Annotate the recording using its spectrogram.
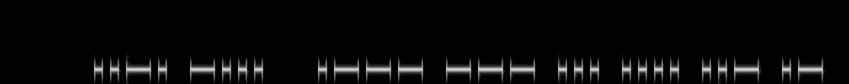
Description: Morse code, heard as a keyed tone, about 15 wpm, 700 Hz. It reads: FB JOSHUA
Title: K1USN SST QSO Practice 15wpm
